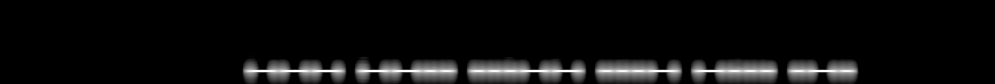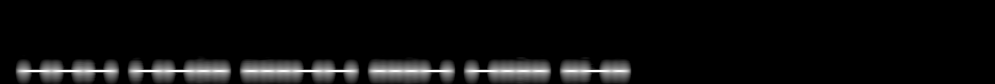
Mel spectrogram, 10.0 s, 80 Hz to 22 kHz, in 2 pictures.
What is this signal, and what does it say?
Morse code, heard as a keyed tone, about 32 wpm, 700 Hz. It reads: OZ3VBR OZ3VBR
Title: DXCC-100 Call Signs - 6 Characters - Repeated 2x - 30wpm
